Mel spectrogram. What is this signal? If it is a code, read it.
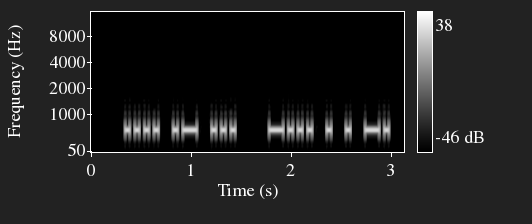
Morse code, heard as a keyed tone, about 25 wpm, 600 Hz. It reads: HAS BEEN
